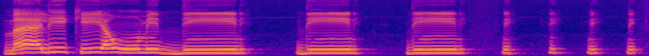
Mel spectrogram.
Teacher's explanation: آپ اتنا اس کو زور سے نہ پڑھیں کہ یہ زیر ہی لگے، بلکہ اس زیر کا تہائی حصہ آپ نے ادا کرنا ہے، تو اسے ہم کہیں گے وقف بالروم۔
